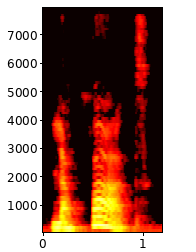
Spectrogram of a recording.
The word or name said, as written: pate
